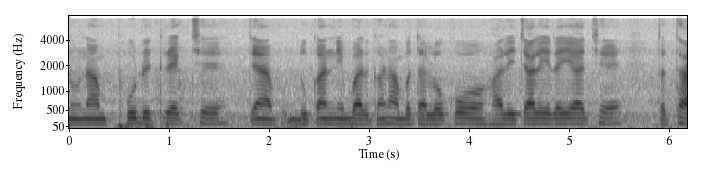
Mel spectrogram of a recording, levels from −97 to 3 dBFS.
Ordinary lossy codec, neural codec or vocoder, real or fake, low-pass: none; none; real; 7.2 kHz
